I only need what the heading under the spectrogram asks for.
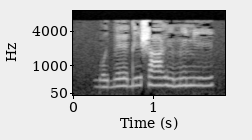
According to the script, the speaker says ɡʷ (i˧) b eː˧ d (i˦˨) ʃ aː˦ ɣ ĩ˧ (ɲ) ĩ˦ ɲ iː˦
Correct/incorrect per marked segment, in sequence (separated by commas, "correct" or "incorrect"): incorrect, incorrect, incorrect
